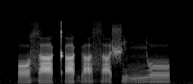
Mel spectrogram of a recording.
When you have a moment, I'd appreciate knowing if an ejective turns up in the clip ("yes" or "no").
yes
